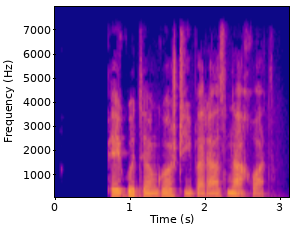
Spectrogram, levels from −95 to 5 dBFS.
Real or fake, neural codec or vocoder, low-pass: real; none; 7.2 kHz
